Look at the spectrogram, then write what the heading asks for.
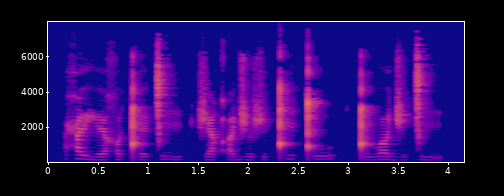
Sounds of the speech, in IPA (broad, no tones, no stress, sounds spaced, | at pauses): ħ e j e χ ɯ ǃʰ e ǀ i | t͡ʃ e qʼ ɯ d͡ʒ ɯ ʃ i ǃʰ i ǃʼ u | ǃ i β ʌ d͡ʒ i ǀ i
